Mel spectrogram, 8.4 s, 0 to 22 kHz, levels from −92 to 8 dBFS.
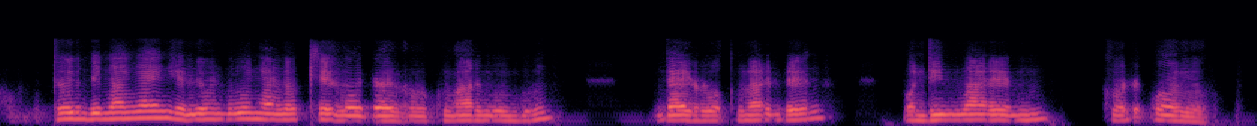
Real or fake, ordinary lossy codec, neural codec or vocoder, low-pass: fake; none; codec, 16 kHz, 0.5 kbps, FreqCodec, smaller model; 7.2 kHz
